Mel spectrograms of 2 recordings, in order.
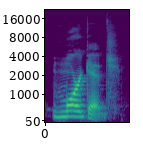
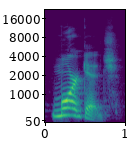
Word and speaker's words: mortgage: t so even though there's a t in the spelling when we pronounce it we say mortgage and the stress is on the first part on the more mortgage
